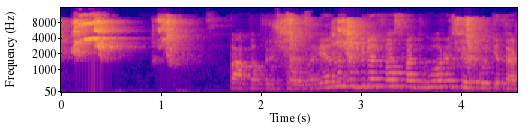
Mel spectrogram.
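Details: A pet parrot, outraged at not being allowed outside while other parrots were watered and bathed, gives two harsh, raspy squawks in quick succession before a woman's voice talks over the rest.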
